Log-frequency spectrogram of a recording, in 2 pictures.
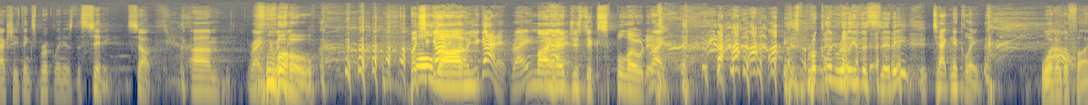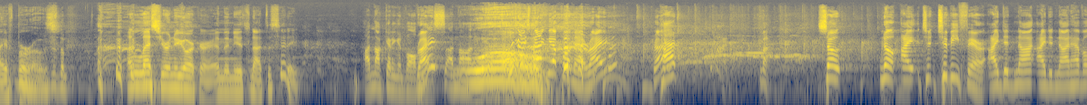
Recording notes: Live episode! We finally went live for a fun holiday special taped at the Bell House in Brooklyn!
